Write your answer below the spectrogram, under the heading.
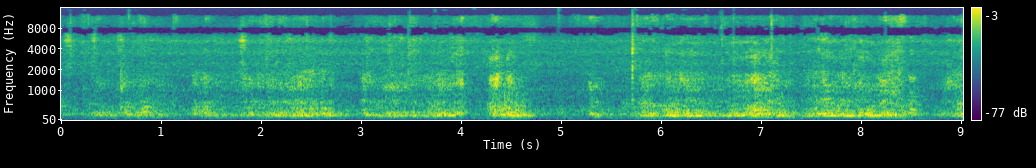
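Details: Nine Old English Sheepdog puppies, seven weeks old, tugging on tug toys for the first time. Low, rough growling bursts rise and fall irregularly, with brief whimpery notes and steady scuffling beneath.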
